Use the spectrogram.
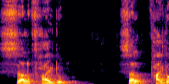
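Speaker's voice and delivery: सल्फाइडो slow, in long separate syllables; drawn-out term. Shown as a demonstration. Teacher repeating the ligand name for students, slowly drawn out. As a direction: stretch सल्फाइडो part by part. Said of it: "क्या हो जाएगा?".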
